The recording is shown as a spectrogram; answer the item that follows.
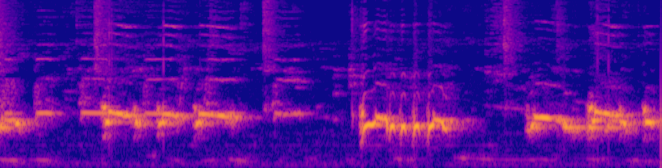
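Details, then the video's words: Zebra dove, Majapahit variety, cooing a fight challenge: several rolling staccato phrases at a steady mid pitch, broken by short gaps, with softer low coos underneath. "Suara Perkutut MAJAPAHIT Ngajak Tarung"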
